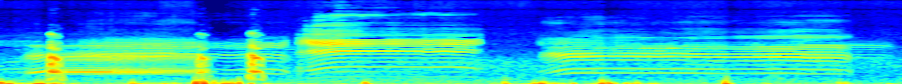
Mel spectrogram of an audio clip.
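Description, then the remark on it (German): Several sheep standing beside a hut bleat, with a couple of short calls followed by two long, wavering bleats overlapping one another, over a low rumble of outdoor background noise, while a shepherd's dog jumps around them. No one speaks. “Er ist Schäfer und sein Hund springt glücklich um die Schafe herum.”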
